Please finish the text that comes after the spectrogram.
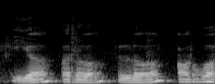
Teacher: इनका उच्चारण जीभ, तालु, दांत और ओठों के परस्पर सटने से होता है, किंतु कहीं भी पूर्ण स्पर्श नहीं होता। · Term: अर्धस्वर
